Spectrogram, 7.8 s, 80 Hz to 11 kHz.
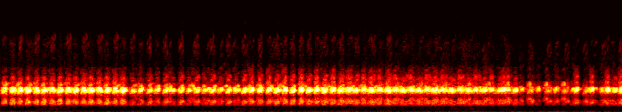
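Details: Chorus of European tree frogs, 20 May 2023: many males croaking together in a fast, pulsing rattle that never stops, slightly dipping near the end.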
